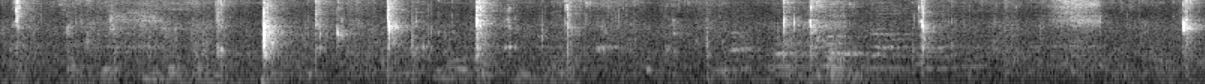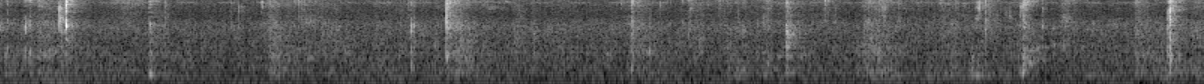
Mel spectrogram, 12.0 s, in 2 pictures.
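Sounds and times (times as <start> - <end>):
people chewing crunchy food: 0.0 - 12.0.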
